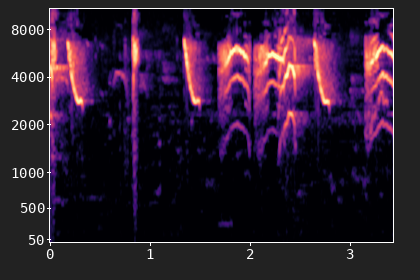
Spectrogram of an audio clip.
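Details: Calls of a female prinia, locally prinjak lumut, used as a lure: high arched notes falling in pitch, a few at a time, with a sharp tick between them.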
